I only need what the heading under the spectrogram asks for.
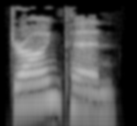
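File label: "drawing pen", British English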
